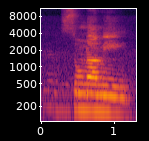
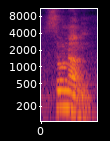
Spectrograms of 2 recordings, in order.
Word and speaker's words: tsunami: তো সেক্ষেত্রে আমরা বলতে পারি দ্য ফ্লাড, সুনামি, তাই না, এরকম আইলা বা এরকম যে সমস্ত প্রাকৃতিক সাইক্লোন, এরকম একটা দিয়ে দিতে পারি।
